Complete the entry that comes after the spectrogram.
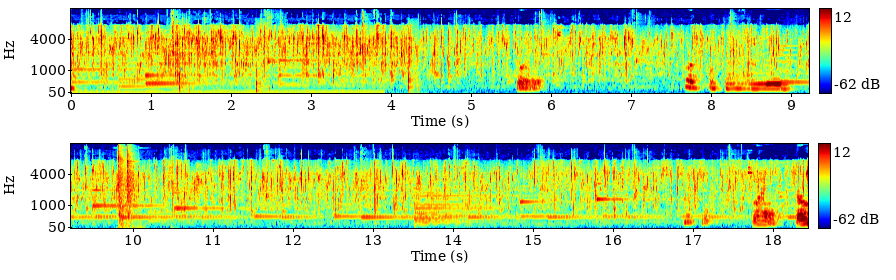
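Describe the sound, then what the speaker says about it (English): A hot water tap runs in a bathroom in the video game The Cat Lady, a steady pour and splash with a few drips, heard over game music and ambience. "Run hot water."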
